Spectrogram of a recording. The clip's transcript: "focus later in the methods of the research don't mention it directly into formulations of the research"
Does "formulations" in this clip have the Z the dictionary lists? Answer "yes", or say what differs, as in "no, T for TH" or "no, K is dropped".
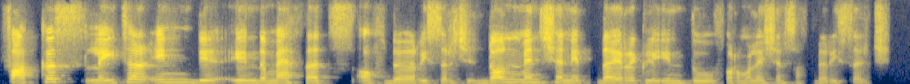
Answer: no, S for Z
